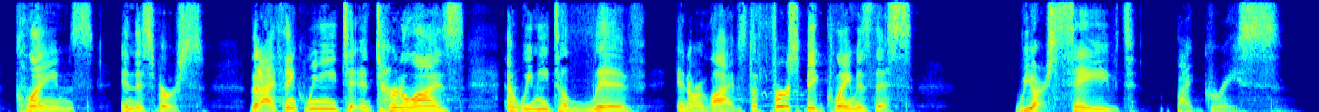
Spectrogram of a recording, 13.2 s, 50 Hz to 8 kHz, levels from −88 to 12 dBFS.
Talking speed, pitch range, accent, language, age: 135 wpm, 145-210 Hz, American, English, 40-59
